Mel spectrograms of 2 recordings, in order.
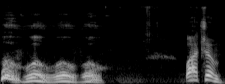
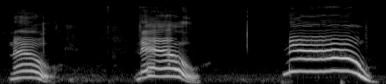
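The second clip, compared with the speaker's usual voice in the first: escalating no; 13 semitones higher, much slower than usual. Pretend. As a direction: build the refusal to a high yell. Rising refusal.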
